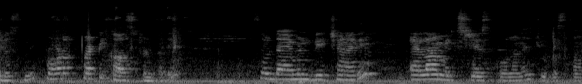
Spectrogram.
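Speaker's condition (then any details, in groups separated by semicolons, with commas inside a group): No condition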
